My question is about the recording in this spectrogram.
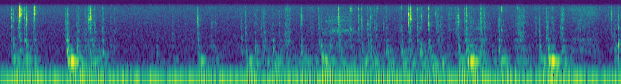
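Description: Typing on a computer keyboard: a run of faint, irregular key clicks as an address is entered, over a low steady hum.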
